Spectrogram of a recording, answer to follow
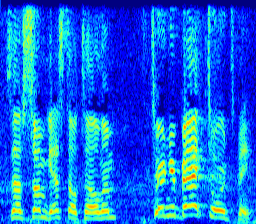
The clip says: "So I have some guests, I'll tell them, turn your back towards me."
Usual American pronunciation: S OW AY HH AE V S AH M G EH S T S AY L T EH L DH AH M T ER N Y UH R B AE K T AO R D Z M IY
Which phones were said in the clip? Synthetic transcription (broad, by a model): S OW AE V S AH M G EH S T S AY L T EH L DH AH M T ER N Y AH R B AE K T AO R D Z M IY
